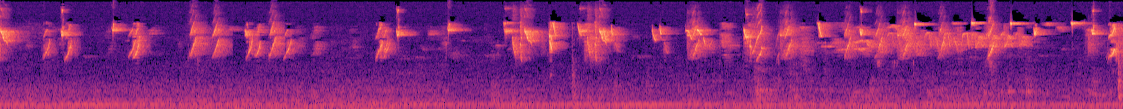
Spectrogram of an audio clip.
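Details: Saffron finch chirping, starting with spaced high notes that build into a faster, denser stream of sharp chirps and trills toward the end.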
